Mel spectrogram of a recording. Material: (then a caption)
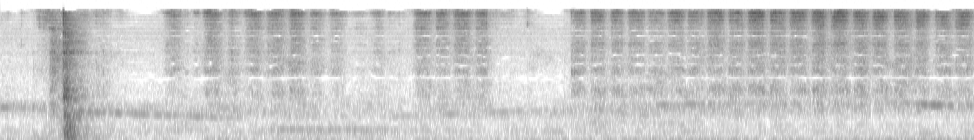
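Paper. A graphite pencil makes shading strokes on the page of an open paper sketchbook. A single sharp tap or scratch is followed by steady soft rubbing and scratching of the lead across the paper. The strokes keep a low, even texture that rises slightly toward the end.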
